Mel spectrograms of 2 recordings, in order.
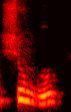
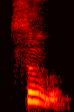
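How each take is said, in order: First: It is said in Ecuadorian Kichwa, with sh. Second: It is said in Peruvian Quechua, with s.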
